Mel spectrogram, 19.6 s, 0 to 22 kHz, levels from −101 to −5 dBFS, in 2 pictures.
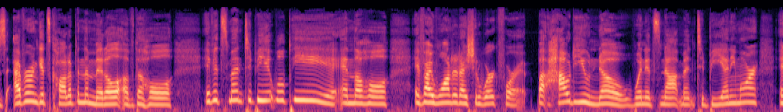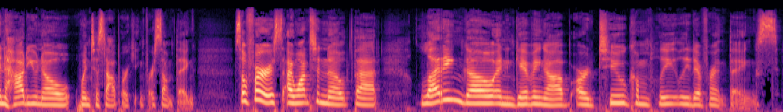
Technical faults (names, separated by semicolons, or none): time-stretched section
